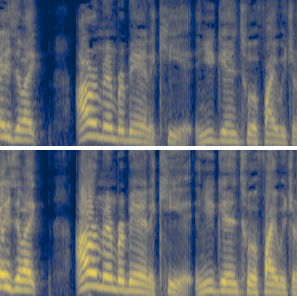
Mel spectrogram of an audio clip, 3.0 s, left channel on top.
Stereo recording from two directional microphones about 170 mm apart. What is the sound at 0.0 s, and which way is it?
A man's voice, 30° right (ahead or behind).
